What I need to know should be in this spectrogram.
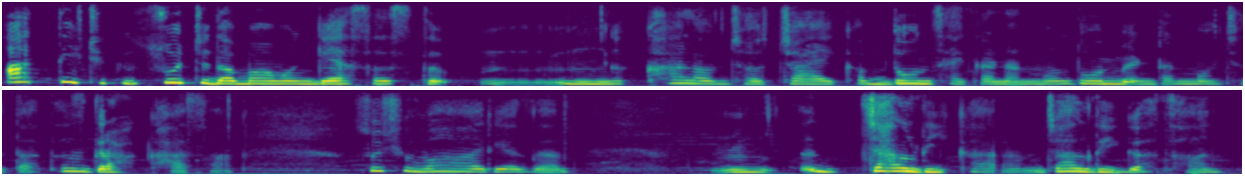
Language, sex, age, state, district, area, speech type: Kashmiri, female, 18-30, Jammu and Kashmir, Bandipora, rural, spontaneous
